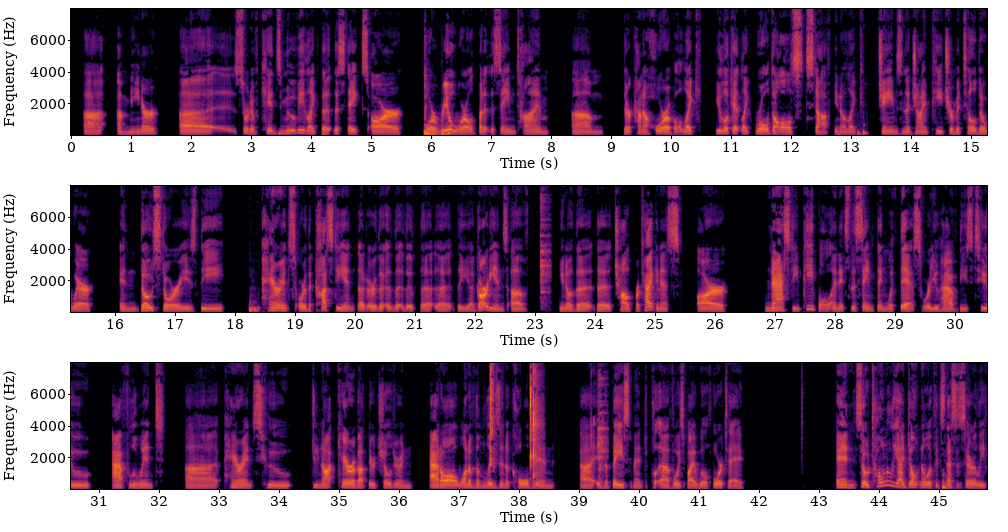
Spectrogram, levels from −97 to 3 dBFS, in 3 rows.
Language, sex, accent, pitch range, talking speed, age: English, male, American, 115-135 Hz, 160 wpm, 30-49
